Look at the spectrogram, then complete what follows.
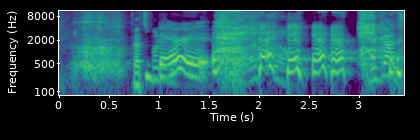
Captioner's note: laughs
